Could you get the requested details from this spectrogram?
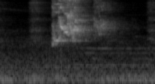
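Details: A 'gacor' male lovebird gives one intense burst of piercing, rasping chatter lasting about half a second, with faint softer squeaks just before and after in a quiet room.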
